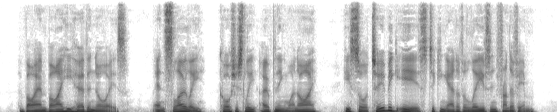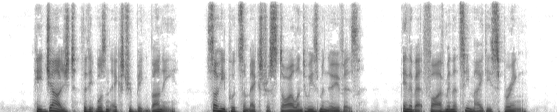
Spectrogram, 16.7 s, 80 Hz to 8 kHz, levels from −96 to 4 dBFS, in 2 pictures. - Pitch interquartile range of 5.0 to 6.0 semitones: No, average, 3.7 semitones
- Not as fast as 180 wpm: No, average, 190 wpm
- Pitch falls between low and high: No, low, 115 Hz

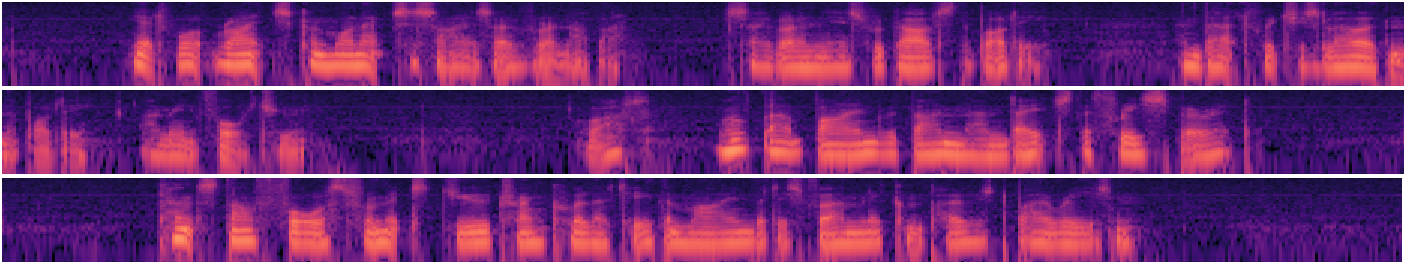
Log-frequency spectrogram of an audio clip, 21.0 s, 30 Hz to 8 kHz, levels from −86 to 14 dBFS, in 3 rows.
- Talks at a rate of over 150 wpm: No, average, 145 wpm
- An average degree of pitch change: No, narrow, 2.1 semitones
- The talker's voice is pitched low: Yes, low, 110 Hz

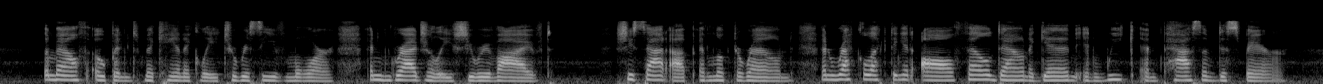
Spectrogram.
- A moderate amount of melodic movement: Yes, average, 3.1 semitones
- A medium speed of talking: No, slow, 125 wpm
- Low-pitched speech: No, medium, 185 Hz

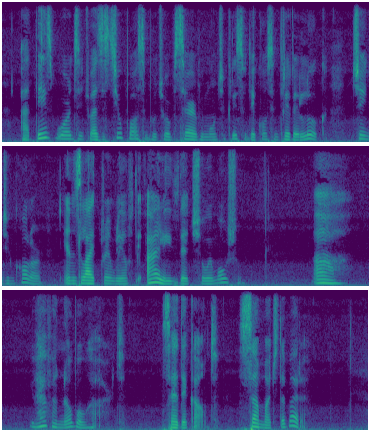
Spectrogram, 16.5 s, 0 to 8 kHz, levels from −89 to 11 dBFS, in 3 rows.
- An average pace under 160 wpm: Yes, average, 140 wpm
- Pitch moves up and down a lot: No, average, 4.3 semitones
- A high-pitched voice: No, medium, 170 Hz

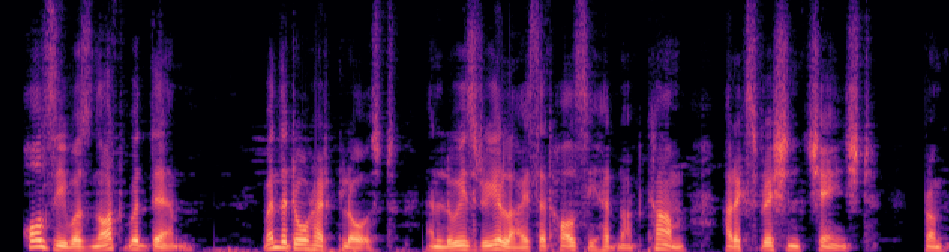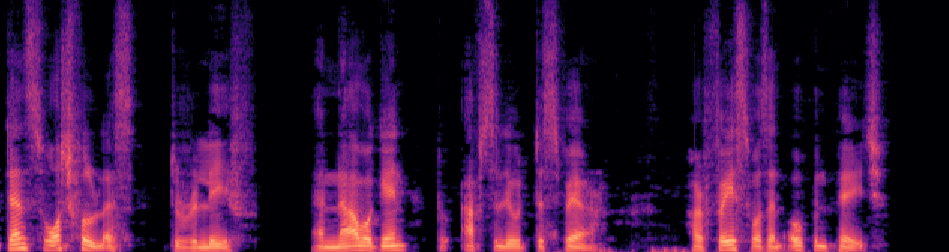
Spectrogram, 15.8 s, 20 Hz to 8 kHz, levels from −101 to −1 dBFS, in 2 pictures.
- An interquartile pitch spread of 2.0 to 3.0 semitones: No, average, 4.1 semitones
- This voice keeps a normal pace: Yes, average, 145 wpm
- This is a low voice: Yes, low, 115 Hz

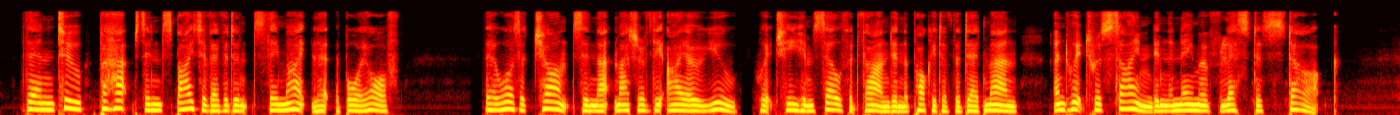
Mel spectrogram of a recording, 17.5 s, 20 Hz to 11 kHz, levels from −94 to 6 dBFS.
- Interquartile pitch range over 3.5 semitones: No, average, 3.2 semitones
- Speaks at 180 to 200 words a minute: No, average, 155 wpm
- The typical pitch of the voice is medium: Yes, medium, 160 Hz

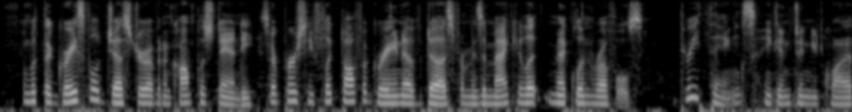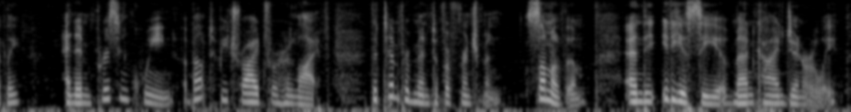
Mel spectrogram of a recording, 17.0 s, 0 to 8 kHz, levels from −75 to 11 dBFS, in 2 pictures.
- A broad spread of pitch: No, average, 3.8 semitones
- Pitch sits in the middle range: Yes, medium, 165 Hz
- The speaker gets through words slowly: No, average, 180 wpm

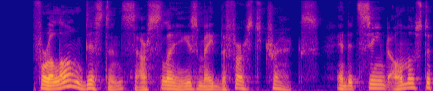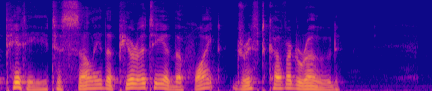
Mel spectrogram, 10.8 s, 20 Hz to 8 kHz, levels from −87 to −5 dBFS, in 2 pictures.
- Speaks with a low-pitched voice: Yes, low, 110 Hz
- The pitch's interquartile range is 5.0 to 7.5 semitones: Yes, wide, 5.4 semitones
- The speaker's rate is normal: Yes, average, 145 wpm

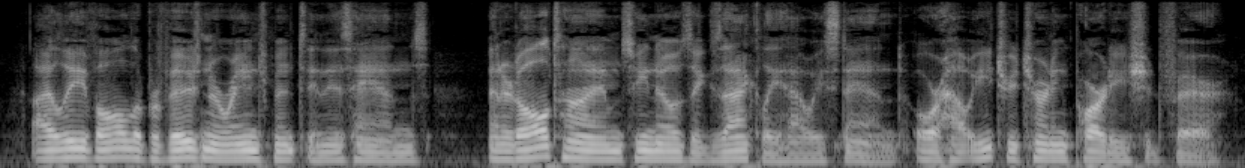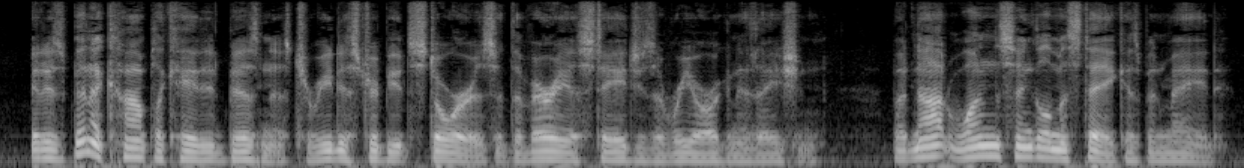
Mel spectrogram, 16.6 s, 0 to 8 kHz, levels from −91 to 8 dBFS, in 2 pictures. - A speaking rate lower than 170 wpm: No, average, 175 wpm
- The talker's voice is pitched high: No, low, 100 Hz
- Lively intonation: No, average, 3.7 semitones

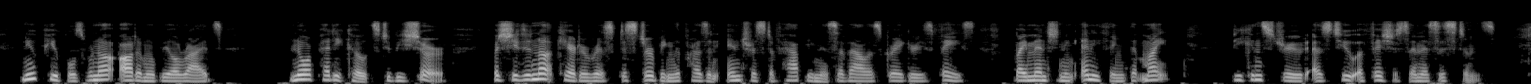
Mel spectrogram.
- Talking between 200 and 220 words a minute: No, average, 155 wpm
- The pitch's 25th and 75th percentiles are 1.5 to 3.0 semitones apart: No, average, 4.1 semitones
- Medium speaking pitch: Yes, medium, 175 Hz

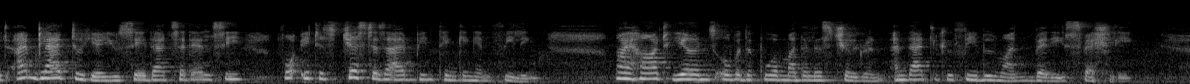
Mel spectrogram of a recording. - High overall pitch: Yes, high, 215 Hz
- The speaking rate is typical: Yes, average, 180 wpm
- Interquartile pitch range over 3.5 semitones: Yes, average, 4.0 semitones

